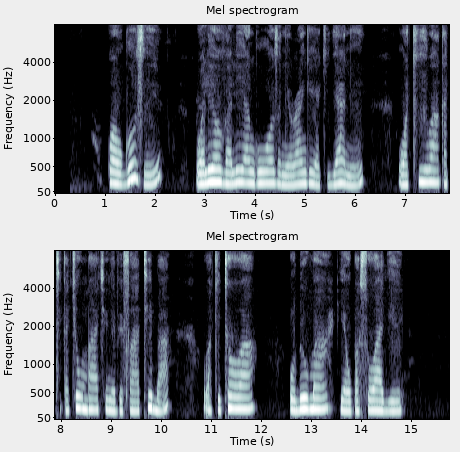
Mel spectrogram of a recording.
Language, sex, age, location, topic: Swahili, female, 18-24, Dar es Salaam, health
